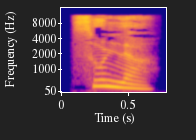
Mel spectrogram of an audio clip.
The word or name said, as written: ಸುಳ್ಳ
